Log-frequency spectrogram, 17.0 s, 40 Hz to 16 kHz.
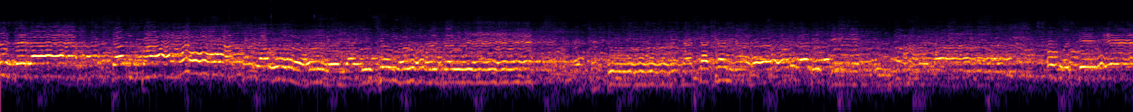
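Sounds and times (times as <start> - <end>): many voices chanting a lament: 0.0 - 17.0.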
